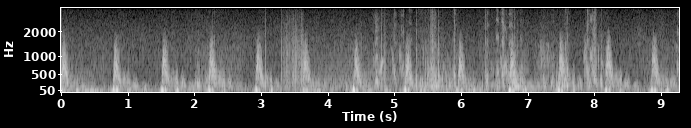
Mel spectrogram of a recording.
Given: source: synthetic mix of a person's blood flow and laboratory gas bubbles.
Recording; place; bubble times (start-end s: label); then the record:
Doppler ultrasound of blood flow; subclavian vein
2.00-2.44 s: bubbles
4.68-4.88 s: bubbles
4.96-5.28 s: bubbles
5.36-5.97 s: bubbles
6.36-7.03 s: bubbles
7.09-7.65 s: bubbles
7.83-8.21 s: bubbles
9.23-9.28 s: bubbles
From the record:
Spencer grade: 2 (many but less than half of the cardiac periods contain bubble signals, singularly or in groups); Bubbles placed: anywhere in the cardiac cycle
